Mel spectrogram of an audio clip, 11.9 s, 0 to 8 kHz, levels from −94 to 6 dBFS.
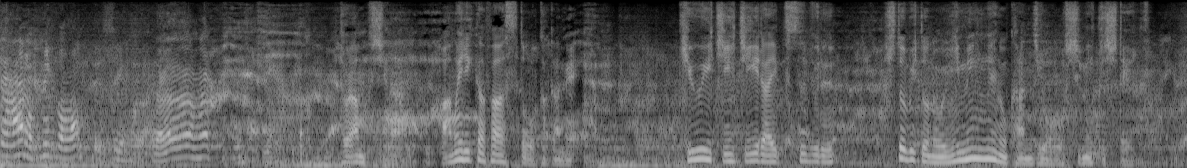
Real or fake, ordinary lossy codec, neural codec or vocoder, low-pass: fake; none; codec, 16 kHz, 4 kbps, X-Codec, WavLM features, trained on Multilingual LibriSpeech; none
